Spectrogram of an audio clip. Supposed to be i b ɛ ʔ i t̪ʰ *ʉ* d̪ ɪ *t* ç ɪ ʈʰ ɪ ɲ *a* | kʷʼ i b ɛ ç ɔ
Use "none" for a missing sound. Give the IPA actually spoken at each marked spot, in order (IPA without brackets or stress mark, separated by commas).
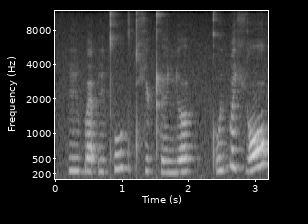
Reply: u, t, ə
